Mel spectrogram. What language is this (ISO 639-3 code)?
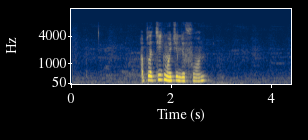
rus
